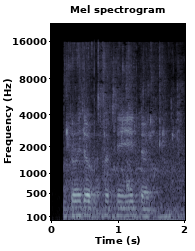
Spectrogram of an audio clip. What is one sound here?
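Ice water pours and splashes into a bucket.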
